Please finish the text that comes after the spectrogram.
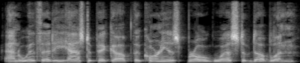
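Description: A man voicing a brisk, plain-spoken and skeptical American police officer. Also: mid-range voice, big pitch swings, a little mellow, breathy edge, lo-fi sound, voice pushed up. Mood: incredulous.

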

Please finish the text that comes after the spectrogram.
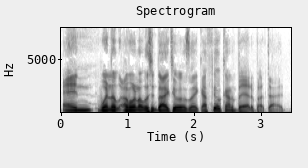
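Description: A man's voice: mid-range voice, quick pace, dark tone, smooth, no echo. A middle-aged man co-hosting a casual podcast, telling stories with swearing and repeated words for emphasis. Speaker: podcast co-host. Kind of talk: casual podcast banter and storytelling.

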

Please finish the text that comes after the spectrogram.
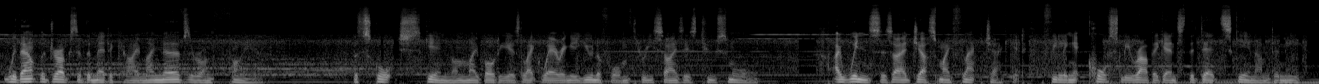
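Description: Man acting a bitter wounded soldier, low and brooding. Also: steady tone, normal speed, noisy background, natural voice. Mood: grim, pained. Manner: brooding, grim. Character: bitter wounded guardsman narrating his torment, adult man. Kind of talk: dramatic first-person narration in a sci-fi war audio drama. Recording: dramatic music behind the voice.

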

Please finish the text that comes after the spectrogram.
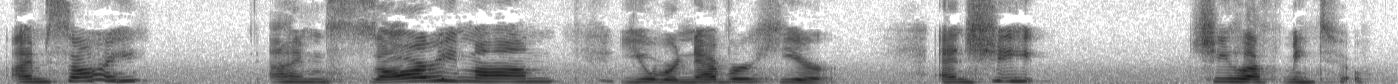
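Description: A woman plays a young daughter in an audio drama with a high voice. She is defiant and wounded, arguing in a raw, confrontational way. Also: slow pace, a bit bright. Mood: hurt, bitter.

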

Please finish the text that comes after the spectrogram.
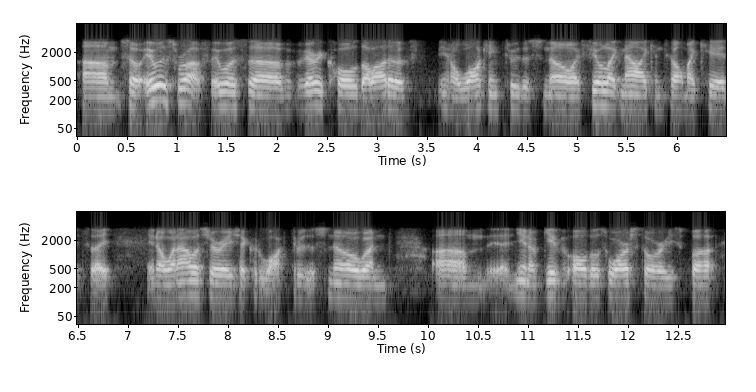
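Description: A young man from Cuba talks through his answers in a level, unvaried tone, often pausing on ums and uhs. His voice comes through a thin, tinny phone line, and he sounds relaxed as an interview guest. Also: medium pitch, gravelly. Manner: hesitant, many fillers. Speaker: guest attorney.

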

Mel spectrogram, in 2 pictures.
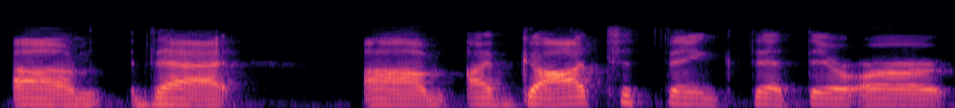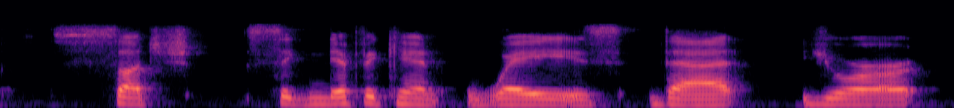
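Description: A woman's voice: low-pitched, little pitch movement, drawn-out words, a bit bright. A woman hosting an interview, asking long questions with many restarts. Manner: wordy, searching questions with restarts. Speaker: interview host. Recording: dull lo-fi audio.

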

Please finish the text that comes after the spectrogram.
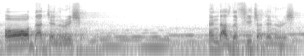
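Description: A man's voice: mid-range voice, expressive, moderate pace. A man, a bishop preaching a live church sermon in a chatty, questioning way. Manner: conversational preaching, quizzing the congregation. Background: keyboard music under the voice.

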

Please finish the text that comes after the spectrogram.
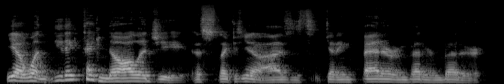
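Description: A man's voice: medium pitch, fairly quick. A young man conducting a casual interview, informal and rambling, with lots of filler words as he works out his questions.

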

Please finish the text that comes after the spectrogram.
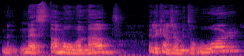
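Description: A woman's voice: medium pitch, animated, mellow, natural voice. A woman playing an embittered middle-aged wife and former actress in an audio drama, talking with dry, cutting sarcasm. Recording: roomy room sound.

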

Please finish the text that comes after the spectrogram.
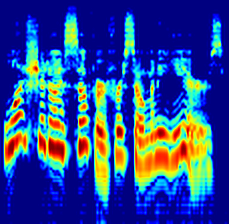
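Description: A woman's voice: mid-range voice, animated, unhurried, darkish tone, no room sound, clean studio sound. A woman voicing a loyal, mistreated dog in a storybook tale, speaking sorrowfully in a raised voice.

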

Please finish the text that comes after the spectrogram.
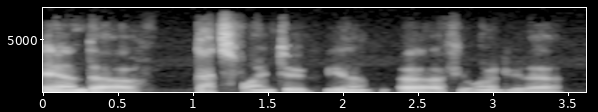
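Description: A man's voice: very deep voice, moderate pace, dry recording, dull audio. A middle-aged man chatting reflectively as an interview guest, rambling thoughtfully and correcting himself as he goes. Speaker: interview guest, writer of a radio drama. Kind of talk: casual reflective interview chat.

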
